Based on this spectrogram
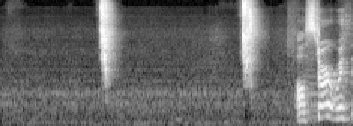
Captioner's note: Gwyneth smooching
